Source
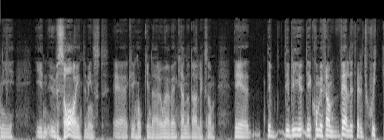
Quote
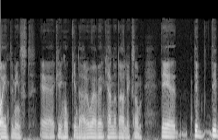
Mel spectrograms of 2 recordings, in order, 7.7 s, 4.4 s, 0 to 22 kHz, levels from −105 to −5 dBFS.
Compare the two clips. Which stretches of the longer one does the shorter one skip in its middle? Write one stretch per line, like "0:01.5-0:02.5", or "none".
none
